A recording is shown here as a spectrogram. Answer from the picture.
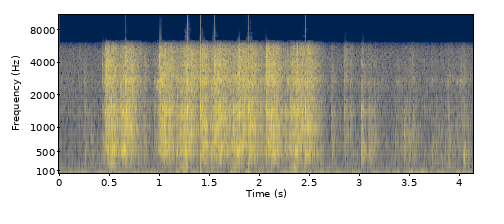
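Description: Nerf Sonic Deploy CS-6 blaster's plastic mechanism clattering as it is transformed from its folded stealth mode into blaster mode: a dense run of rattling clicks lasting about two seconds, then a few lighter clicks.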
